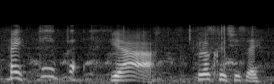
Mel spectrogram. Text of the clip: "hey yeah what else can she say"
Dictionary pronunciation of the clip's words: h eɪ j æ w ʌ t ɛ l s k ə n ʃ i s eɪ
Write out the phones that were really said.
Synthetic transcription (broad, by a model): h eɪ j æ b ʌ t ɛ s k ə n ʃ i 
